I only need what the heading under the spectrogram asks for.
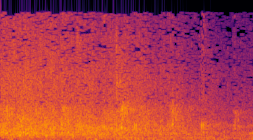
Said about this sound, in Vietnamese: Xin quý vị dành một tràng vỗ tay để lắng nghe sự giải thích của sư Giác Hoàng.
